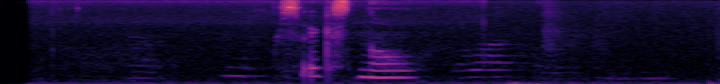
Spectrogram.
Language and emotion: Russian, neutral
